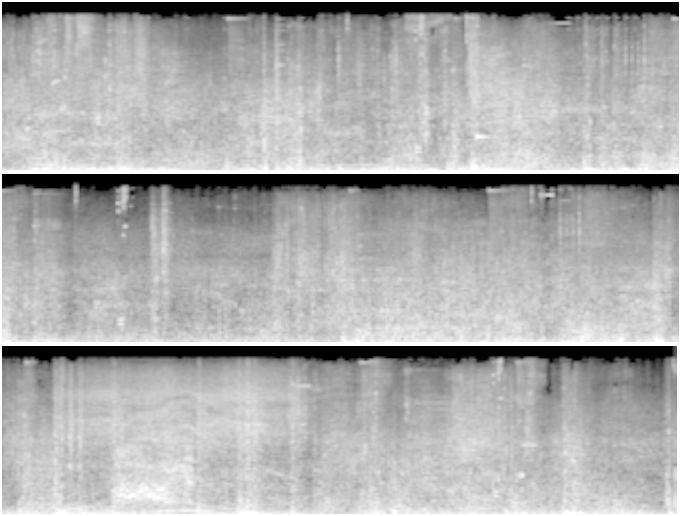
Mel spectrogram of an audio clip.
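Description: Guns fire rapidly with loud bangs.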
